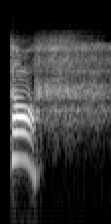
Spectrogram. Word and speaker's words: tough: So, we have gh as in tough. Tough, right?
